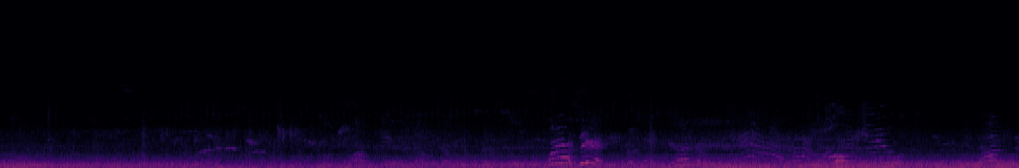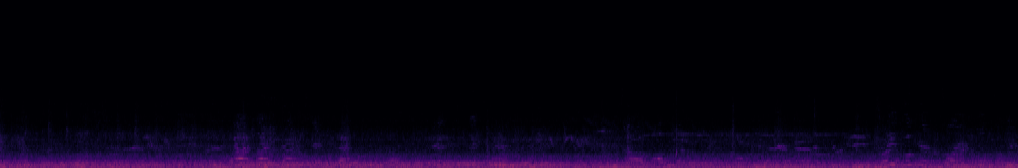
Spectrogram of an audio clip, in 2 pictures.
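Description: Big Thunder Mountain mining train rumbling along its track at Disneyland, a continuous low rolling roar with rattles and squeaks, blended with crowd chatter and a voice speaking over it throughout.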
